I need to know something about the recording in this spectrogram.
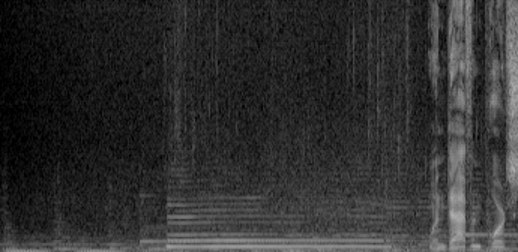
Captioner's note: ship horn blaring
